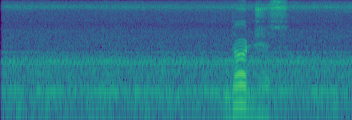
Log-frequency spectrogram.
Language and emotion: Russian, neutral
